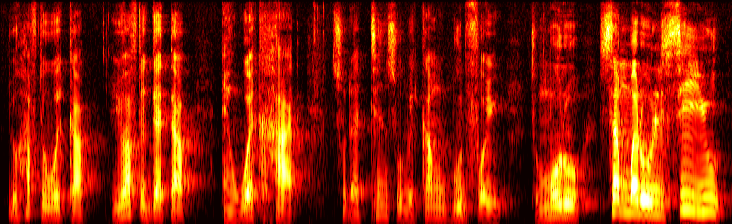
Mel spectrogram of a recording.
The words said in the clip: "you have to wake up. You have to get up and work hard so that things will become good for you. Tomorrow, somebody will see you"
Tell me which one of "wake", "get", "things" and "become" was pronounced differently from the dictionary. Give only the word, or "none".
things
